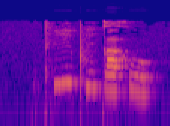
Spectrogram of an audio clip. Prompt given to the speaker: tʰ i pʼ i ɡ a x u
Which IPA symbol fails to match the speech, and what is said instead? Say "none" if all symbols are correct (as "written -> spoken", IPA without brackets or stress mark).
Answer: none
